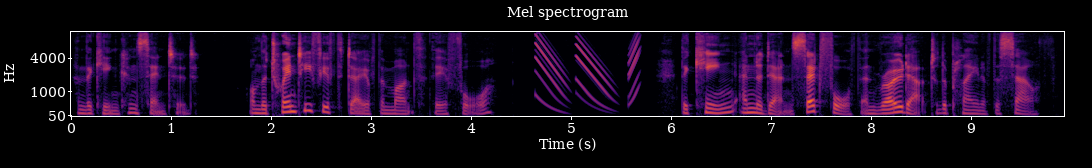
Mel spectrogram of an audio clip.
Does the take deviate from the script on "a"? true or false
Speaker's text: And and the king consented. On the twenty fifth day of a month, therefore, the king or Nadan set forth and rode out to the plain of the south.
true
